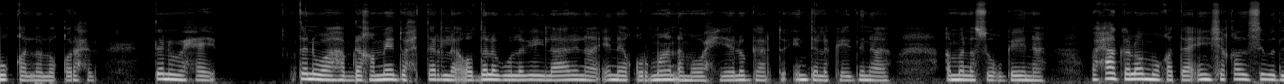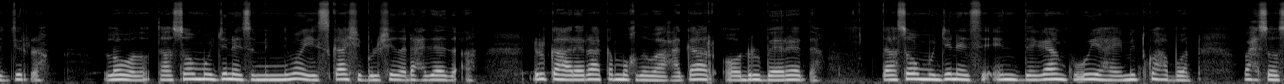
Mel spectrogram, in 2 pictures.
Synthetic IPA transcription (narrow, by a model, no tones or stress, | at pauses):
uqɑlɐlɔqɔɾɑħdɐ | t̪ʰɐnwɑːɦɐb̚ɖɑqɑmɛːd̪wɑħt̪ʰɐrlɛ̰ʔɔ̰ːd̪ɐlɐɣʊlɐɣɐɪlaːlɪnɐj̰ʔɪnɛjqʊrmaːnʔɐmɐwɑħjaːlɔɡaːrt̪ʰɔʔɪ̰nt̪ʰɐlɐkʰɛjðɪnaːjɔ | ʔɐmɐlɐsuːqɡɛjnaːjɔ | wɑħɑːkʰɐlɔːmuːqɑt̪ʰaːʔɪnʃɑqɑðɐsɪwɑðɐt͡ʃɪrʔɐ | lɔwɐðɔt̪ʰaːsɔːmuːt͡ʃɪnɛjsɐmɪd̪nɪmɔijɪskaːʃɪbʊlʃɐðɐɖɛħðɛːðɐʔɐh | ɖʊlkʰɐhɐɾɛːɾɐɦɐkʰɐmuːqd̪ɐwɑːʕɑɣaːrʔɔːɖʊlbɛːɾɛːd̪ɐh | t̪ʰaːsɔːmuːt͡ʃɪnɛjsɐʔɪnd̪ɛːɣaːŋkʰʊːjɐɦɛjmɪd̪kʰʊɦɑβɔːn | wɑħsɔː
